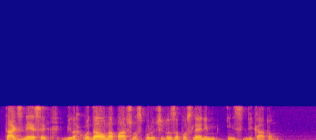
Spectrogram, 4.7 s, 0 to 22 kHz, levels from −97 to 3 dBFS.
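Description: From the first moment to the last, the speech carries heavy 4-bit ADPCM compression. Each sample is coded as a small step away from a prediction, and the step size follows the level, so a gritty hiss rides on every loud syllable, and where the step can't grow fast enough, sharp onsets crunch. Nothing comes through above 5.3 kHz, which dulls everything and points to a low sample rate. The overall grain fits roughly 44 kbps.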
